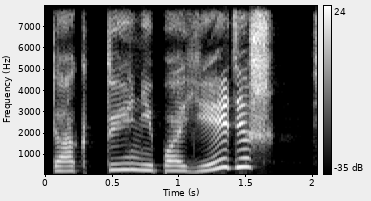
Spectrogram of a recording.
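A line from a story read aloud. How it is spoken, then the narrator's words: Angry question. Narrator (Russian): сердито спрашивал Чечевицын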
